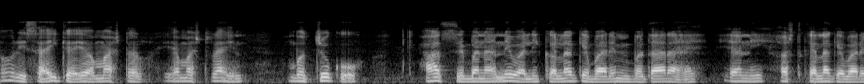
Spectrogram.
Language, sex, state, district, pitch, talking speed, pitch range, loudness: Hindi, male, Bihar, West Champaran, 135 Hz, 180 wpm, 130-150 Hz, -17 LUFS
